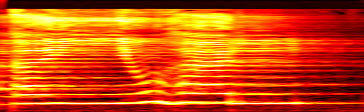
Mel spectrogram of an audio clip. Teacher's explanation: ayyuha namun ini dibaca panjang dua harakatnya hanya saat berhenti saja kalau wasal atau terus madnya gugur h-nya pendek hal langsung tempel ke lam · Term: takhalus bilhfi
